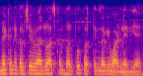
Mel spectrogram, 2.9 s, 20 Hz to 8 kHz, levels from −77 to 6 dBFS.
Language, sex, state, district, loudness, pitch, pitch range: Marathi, male, Maharashtra, Gondia, -17 LUFS, 125 Hz, 120-135 Hz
